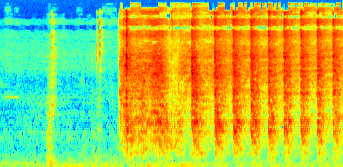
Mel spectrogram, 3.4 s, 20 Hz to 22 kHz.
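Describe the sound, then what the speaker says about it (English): A Nissan 350Z with a VQ engine cranks during a fuel pressure test, the starter's rhythmic churning pulses loud and close for about two seconds after a few faint clicks, without catching. "So he cranked it with the gauge going and fuel pressure at 0."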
